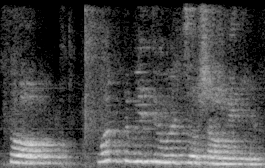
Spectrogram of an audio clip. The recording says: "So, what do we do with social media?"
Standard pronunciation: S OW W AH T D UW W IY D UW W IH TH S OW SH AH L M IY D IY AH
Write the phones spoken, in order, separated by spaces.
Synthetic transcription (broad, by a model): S OW W AH T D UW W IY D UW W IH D S OW SH AH L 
